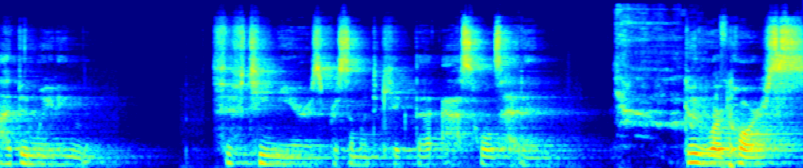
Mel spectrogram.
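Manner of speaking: feeble and spiteful tone. Narrating a scene, voicing a second voice from inside, weak and spiteful. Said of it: "weak and spiteful".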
